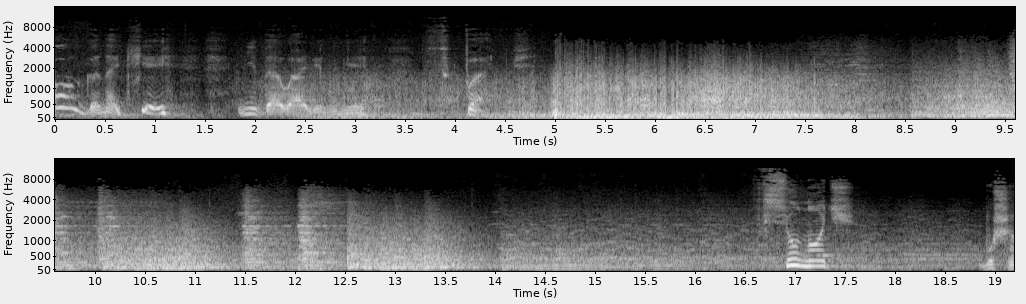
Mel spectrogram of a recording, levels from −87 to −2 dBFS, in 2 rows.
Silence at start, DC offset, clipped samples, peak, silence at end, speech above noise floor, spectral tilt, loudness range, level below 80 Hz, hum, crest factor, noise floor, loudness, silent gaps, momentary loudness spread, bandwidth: 0 s; under 0.1%; under 0.1%; -2 dBFS; 0 s; 25 dB; -8.5 dB/octave; 7 LU; -32 dBFS; none; 18 dB; -44 dBFS; -19 LUFS; none; 16 LU; 9.6 kHz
